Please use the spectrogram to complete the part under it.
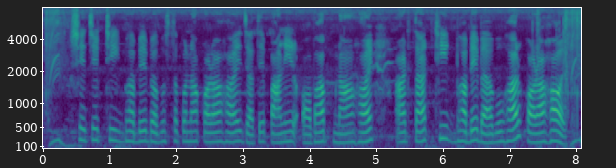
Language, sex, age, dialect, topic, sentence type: Bengali, female, 25-30, Northern/Varendri, agriculture, statement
